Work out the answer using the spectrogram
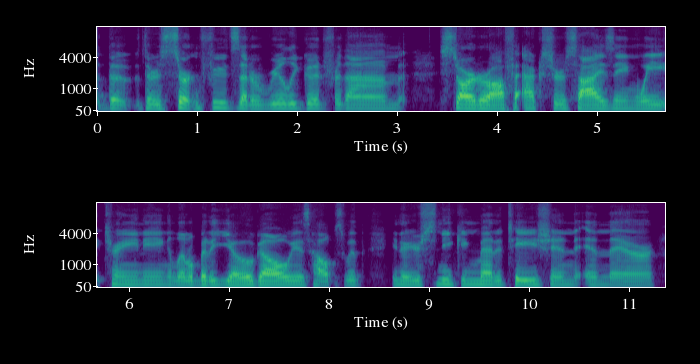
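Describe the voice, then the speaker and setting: A middle-aged woman hosting a fitness podcast, talking in a rambling, animated way with lots of fillers and restarts. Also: low-pitched, dry recording. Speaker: fitness coach and podcast host. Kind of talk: casual podcast chat.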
